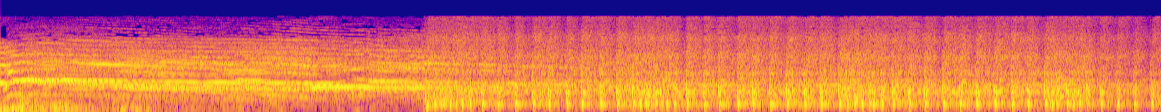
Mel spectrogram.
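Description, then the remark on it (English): A large crowd of men, soldiers of the Enniskillens, roars a loud, sustained hurrah of many overlapping voices as a sergeant raises a newly captured French eagle, then breaks into a rhythmic, repeated chant with pulsing, regular beats. “But then, as they passed General Lambert, the sergeant raised high a newly captured French eagle, and a great hurrah went up from the Enniskillens.”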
